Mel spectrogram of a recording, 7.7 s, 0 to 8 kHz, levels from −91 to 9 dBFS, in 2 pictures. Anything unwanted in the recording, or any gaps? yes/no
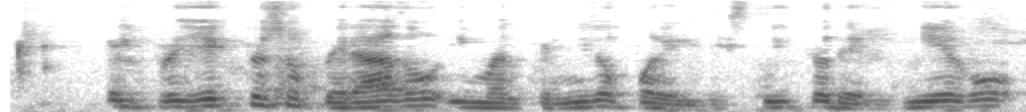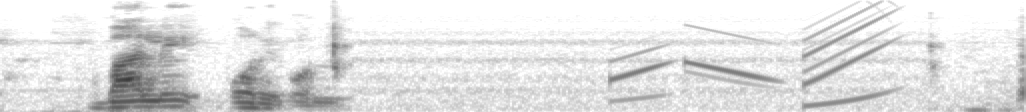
yes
